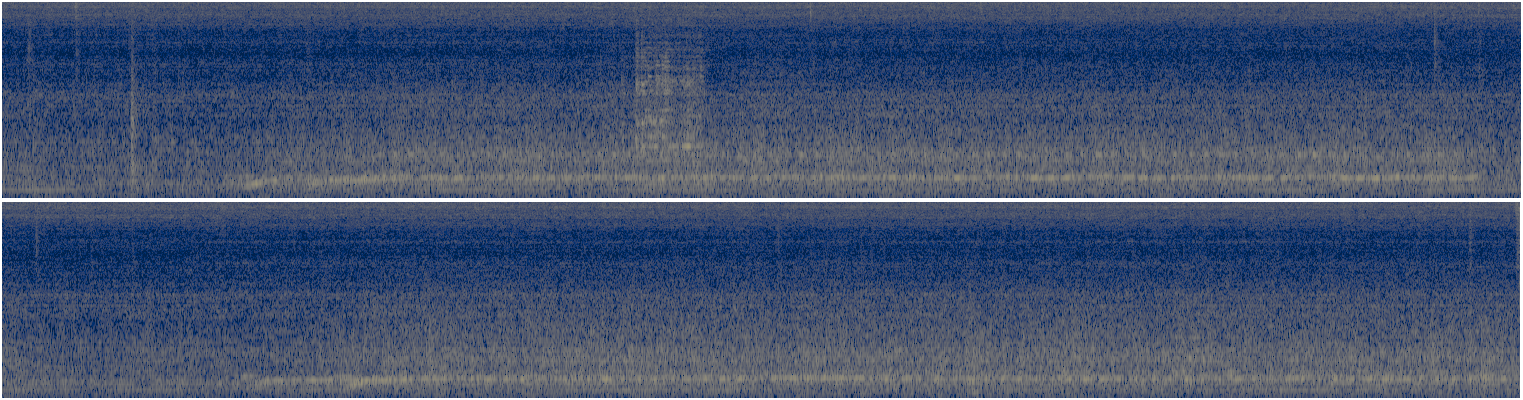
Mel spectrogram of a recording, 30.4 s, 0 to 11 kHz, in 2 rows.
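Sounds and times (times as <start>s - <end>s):
laundry interior ambience: 0.0s - 30.3s.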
